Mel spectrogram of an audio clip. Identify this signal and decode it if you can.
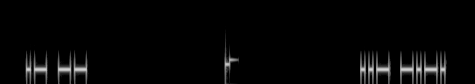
Morse code, heard as a keyed tone, about 30 wpm, 700 Hz. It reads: AM UC
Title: Top Two Letter Combinations in Words 30wpm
